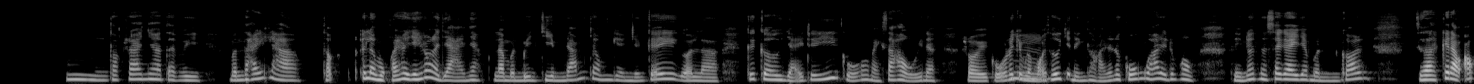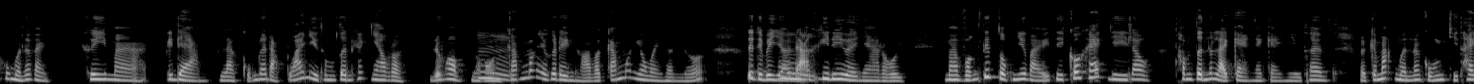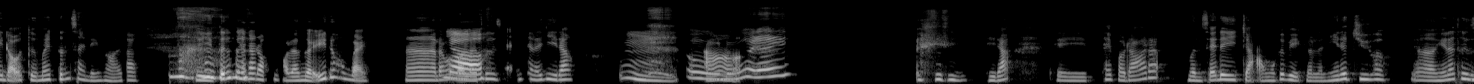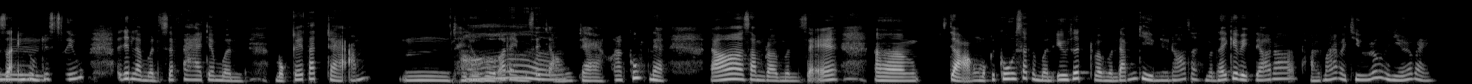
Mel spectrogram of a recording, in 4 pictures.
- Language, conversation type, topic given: Vietnamese, podcast, Nếu chỉ có 30 phút rảnh, bạn sẽ làm gì?
- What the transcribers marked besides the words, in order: tapping; laugh; chuckle; laugh; in English: "chill"; "một" said as "ừn"; in English: "chill"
